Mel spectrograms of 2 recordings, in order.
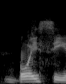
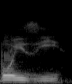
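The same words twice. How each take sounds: First: The middle consonant is an s sound. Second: The middle consonant is a z sound. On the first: The speaker calls it right. "it's also Boise" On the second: The speaker calls it wrong. "not Boise. There's no Z in there"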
